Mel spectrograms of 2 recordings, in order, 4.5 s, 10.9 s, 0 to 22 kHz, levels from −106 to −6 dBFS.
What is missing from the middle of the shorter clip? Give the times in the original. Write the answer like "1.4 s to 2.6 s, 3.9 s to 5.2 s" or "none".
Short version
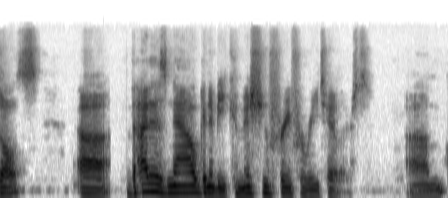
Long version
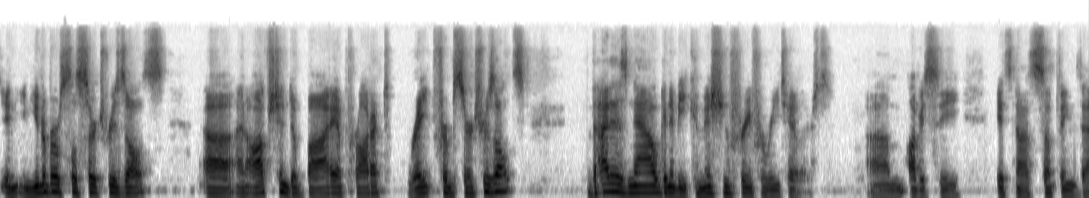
2.3 s to 5.7 s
